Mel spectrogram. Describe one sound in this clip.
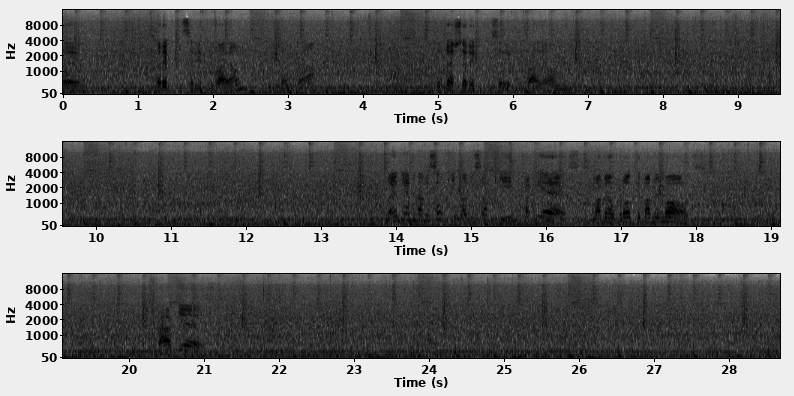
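A truck engine hums steadily as the truck drives.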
